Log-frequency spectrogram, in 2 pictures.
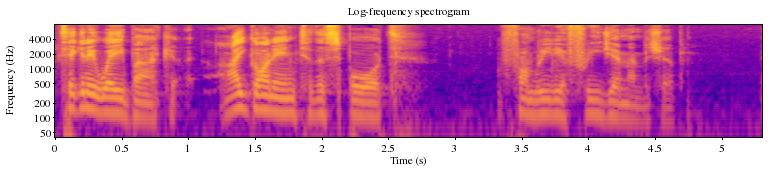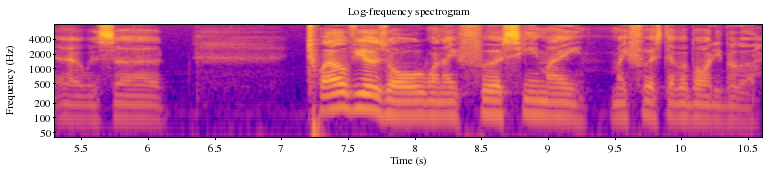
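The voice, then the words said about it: Distinctive authentic accent. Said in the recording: “We have a great accent ... this is authentic”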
